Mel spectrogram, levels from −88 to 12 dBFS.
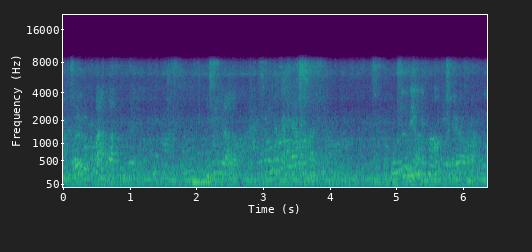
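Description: From start to finish, the sound is muffled and hoarse. Nothing reaches above about 8.8 kHz, so the top of the spectrum is simply gone. The damage is heavy and steady across the whole clip. The likely cause is Opus compression at a very low rate, fitting roughly 12 kbps. At that rate the encoder drops into its SILK speech mode with a wideband limit, which narrows and roughens everything it carries.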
